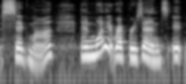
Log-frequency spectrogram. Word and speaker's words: sigma: see this greek letter of the alphabet it's pronounced sigma and what it represents it means to sum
